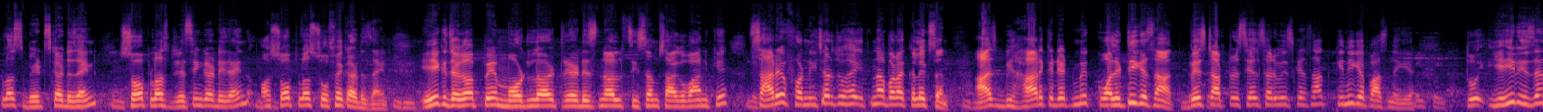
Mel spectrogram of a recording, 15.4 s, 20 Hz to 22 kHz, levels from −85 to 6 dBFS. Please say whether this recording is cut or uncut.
uncut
